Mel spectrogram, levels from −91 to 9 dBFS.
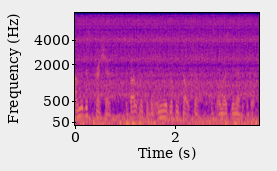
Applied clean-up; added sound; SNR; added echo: none; Stream; -2 dB; none.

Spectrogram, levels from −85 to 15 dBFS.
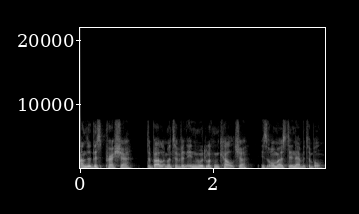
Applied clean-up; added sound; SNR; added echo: none; none; none; none.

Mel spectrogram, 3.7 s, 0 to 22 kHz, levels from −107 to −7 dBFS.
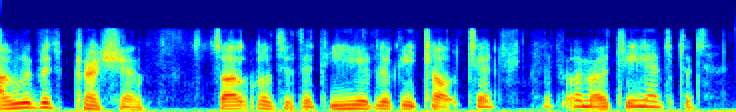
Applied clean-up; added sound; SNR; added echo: neural diffusion model UNIVERSE++.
